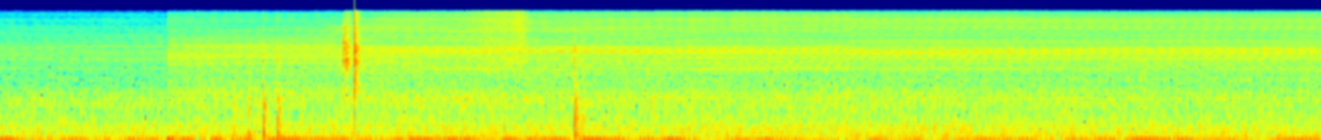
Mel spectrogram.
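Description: Cotton candy machine running with a steady whir and hiss as its spinner head throws out sugar floss. A few sharp clicks, the loudest about three and a half seconds in.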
